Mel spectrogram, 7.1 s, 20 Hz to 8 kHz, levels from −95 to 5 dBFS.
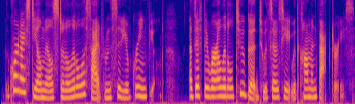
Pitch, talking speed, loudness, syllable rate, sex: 245 Hz, 220 wpm, -19 LUFS, 6.7 syllables/s, female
